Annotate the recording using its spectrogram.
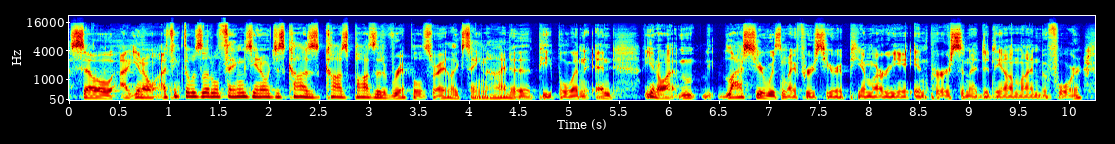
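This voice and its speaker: Amid noticeable background noise, a man talks at a fairly quick pace in a fairly low voice, his pitch swinging very widely while his loudness stays very even. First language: Spanish. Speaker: real estate media professional. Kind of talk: casual chat. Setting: conference podcast studio.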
